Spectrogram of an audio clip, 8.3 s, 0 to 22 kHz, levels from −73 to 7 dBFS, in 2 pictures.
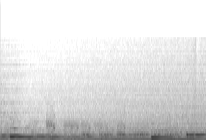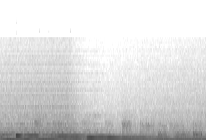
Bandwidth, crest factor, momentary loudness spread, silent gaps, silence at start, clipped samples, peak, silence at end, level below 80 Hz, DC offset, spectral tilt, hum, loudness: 16.5 kHz; 16 dB; 9 LU; none; 0 s; under 0.1%; -6 dBFS; 0 s; -44 dBFS; 6%; -6 dB/octave; none; -23 LUFS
